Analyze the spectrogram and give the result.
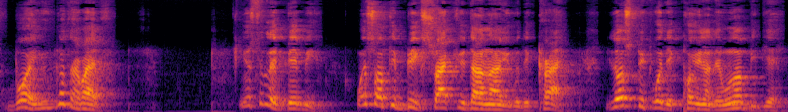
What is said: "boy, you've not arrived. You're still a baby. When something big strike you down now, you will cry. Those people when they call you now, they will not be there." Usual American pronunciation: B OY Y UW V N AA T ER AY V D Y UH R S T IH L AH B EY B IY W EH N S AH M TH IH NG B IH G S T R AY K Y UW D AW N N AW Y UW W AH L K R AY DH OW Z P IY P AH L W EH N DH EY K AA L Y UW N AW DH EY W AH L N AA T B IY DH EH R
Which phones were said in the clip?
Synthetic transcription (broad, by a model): B OY Y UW W N AA T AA AY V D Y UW S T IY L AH B EY B IY W EH N S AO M T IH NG B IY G S T R AY K Y UW D AW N N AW Y UW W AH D K R AY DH OW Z P IY P AH L W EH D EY K AA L Y UW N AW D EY W AH L N AA T B IY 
